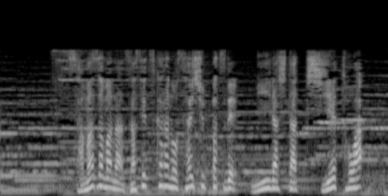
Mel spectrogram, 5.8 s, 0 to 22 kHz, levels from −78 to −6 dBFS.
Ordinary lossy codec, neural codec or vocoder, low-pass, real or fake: none; none; none; real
